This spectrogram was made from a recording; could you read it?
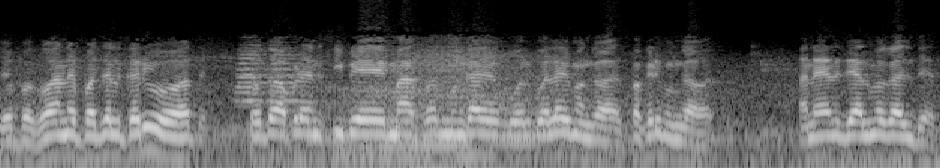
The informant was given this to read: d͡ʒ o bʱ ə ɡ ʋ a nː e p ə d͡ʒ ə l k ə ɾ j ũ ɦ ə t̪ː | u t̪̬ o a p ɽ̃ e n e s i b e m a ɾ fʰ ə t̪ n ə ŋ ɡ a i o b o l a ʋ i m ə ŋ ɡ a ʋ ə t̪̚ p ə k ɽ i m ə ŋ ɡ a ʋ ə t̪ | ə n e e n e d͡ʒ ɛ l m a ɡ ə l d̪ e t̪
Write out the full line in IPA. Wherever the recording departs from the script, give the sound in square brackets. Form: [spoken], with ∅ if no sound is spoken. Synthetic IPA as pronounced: d͡ʒ o bʱ ə ɡ ʋ a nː e p ə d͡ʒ ə l k ə ɾ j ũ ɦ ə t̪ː | [o] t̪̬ o a p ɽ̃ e n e s i b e m a ɾ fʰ ə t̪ [m] ə ŋ ɡ a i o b o l a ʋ i m ə ŋ ɡ a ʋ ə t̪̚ p ə k ɽ i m ə ŋ ɡ a ʋ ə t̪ | ə n e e n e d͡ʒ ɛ l m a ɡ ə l d̪ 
